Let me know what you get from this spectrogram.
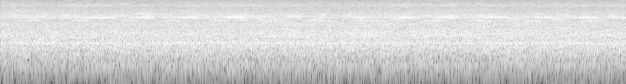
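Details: High pulsed ringing from a bell cricket in the dark before daybreak, soft short notes following one another without pause against an even background hiss.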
